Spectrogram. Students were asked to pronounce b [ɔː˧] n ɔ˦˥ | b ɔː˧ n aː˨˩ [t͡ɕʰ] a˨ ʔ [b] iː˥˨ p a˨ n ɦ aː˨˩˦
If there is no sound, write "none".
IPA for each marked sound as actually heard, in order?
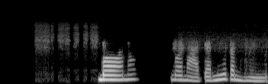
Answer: ɔː˧, t͡ɕ, m

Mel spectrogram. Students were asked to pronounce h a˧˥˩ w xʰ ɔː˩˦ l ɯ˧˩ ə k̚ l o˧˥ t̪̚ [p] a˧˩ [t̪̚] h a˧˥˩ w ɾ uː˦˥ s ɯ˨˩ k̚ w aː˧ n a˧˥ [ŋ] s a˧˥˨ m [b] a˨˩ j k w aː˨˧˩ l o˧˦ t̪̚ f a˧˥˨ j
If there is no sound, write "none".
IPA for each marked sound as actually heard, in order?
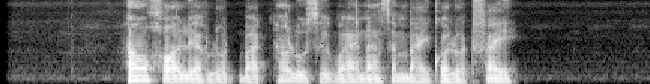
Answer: b, t̪̚, ŋ, b

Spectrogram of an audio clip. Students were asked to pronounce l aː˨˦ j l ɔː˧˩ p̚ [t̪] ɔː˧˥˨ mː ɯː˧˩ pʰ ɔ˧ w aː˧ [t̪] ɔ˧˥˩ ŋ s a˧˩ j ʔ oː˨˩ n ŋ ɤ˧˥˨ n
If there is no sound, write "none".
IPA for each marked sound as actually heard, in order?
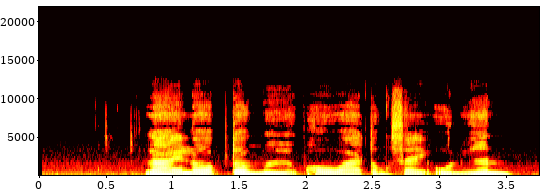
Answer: t̪, t̪

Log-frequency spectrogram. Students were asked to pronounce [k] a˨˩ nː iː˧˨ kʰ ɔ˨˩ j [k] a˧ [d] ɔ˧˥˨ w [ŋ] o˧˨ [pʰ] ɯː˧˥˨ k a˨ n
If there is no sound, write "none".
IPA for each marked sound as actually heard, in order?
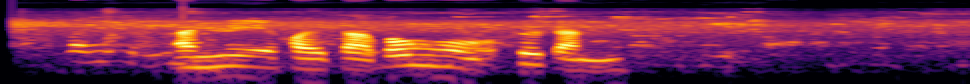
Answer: ʔ, k, b, ŋ, kʰ

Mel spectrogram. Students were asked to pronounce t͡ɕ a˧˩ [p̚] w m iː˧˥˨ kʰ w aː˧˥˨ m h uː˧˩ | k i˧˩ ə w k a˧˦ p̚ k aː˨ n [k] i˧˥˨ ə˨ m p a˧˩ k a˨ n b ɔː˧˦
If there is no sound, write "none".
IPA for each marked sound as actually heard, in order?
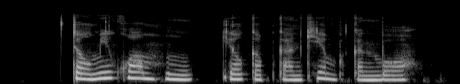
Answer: none, kʰ

